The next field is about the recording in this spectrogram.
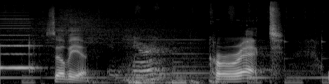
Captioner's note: buzzer sounding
